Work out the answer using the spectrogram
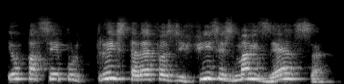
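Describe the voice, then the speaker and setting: A man's voice: extremely high pitch, lively intonation, measured pace, darkish tone, echoey room, voice pushed up. A man voicing Psyche, a lovesick young mortal woman who worries aloud and doubts herself. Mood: anxious. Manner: worried, self-doubting musing.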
